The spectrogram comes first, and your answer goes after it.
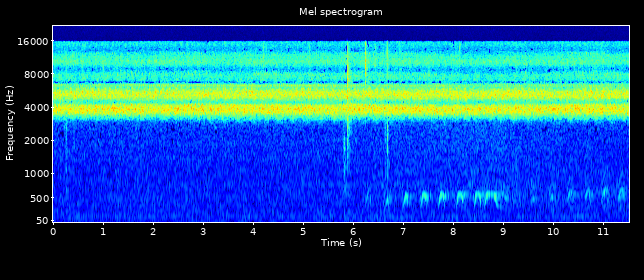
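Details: Grass insects chirping on an early autumn night: a dense, steady high-pitched trill rings without pause throughout, while a series of short, low hooting notes repeats in quick succession through the second half.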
